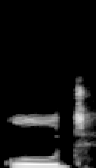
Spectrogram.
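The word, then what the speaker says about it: could: For example, walk এই শব্দে কিন্তু এল এর পরে কে আছে, তাই এল এর উচ্চারণ হবে না। এছাড়াও কুড, উড এ ধরনের শব্দেও এল এর উচ্চারণ হয় না।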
